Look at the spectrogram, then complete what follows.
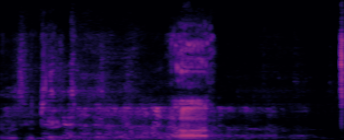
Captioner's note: laughter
